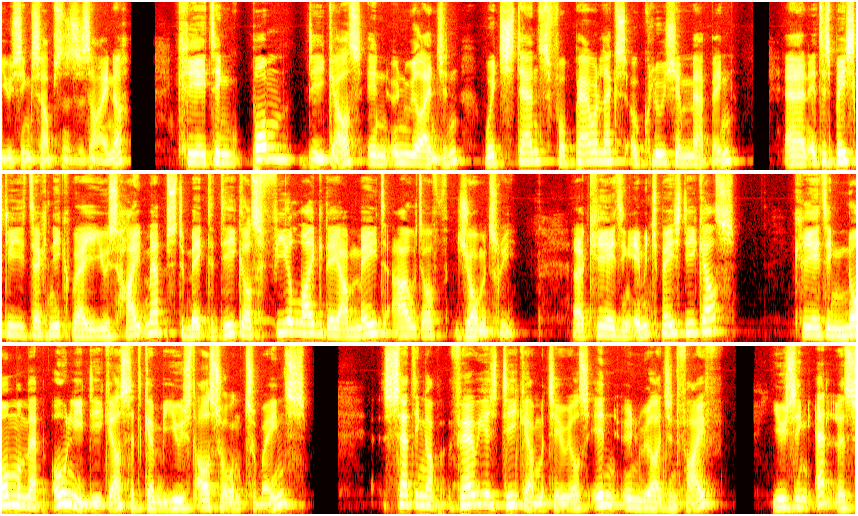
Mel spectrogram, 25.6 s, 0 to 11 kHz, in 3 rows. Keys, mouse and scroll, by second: 1.4-4.2 typing, 1.6 scroll up 1, 2.6 double click, 3.2 Return, 3.7 right click, 5.8 right click, 5.9-8.0 typing, 6.2 scroll down 1, 6.9 scroll up 1, 7.9 alt+right click, 8.1 alt+click, 8.3 alt+right click, 8.4 alt+click, 8.5 alt+middle click, 8.7 alt+click, 10.7 alt+click, 13.7 scroll up 1, 14.2 right click, 14.6 w, 15.1 right click, 15.1 a, 16.5-18.2 typing, 16.7 right click, 18.1 right click, 20.1 w, 20.4 right click, 21.3 Return, 24.2 scroll down 1, 24.6-25.6 typing, 25.2 double click.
